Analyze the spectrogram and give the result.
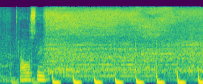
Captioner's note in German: Föhnlärm, aufregende Musik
